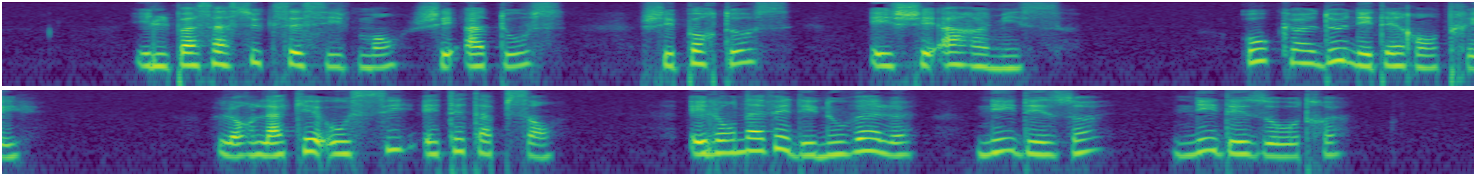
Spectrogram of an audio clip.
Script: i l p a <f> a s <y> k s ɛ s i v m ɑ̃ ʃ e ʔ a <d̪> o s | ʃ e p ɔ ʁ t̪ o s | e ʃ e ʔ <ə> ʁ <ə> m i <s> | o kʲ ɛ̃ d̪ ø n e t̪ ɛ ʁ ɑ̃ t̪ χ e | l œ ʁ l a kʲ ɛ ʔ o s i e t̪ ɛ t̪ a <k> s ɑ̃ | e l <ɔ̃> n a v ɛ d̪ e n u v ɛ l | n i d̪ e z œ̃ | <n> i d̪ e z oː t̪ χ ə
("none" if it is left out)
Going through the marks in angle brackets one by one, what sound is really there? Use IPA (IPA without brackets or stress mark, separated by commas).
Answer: s, y, t̪, a, a, s, p, ɔ̃, n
